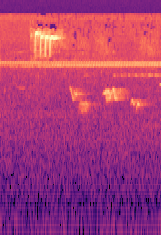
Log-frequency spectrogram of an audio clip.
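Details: Brown-headed cowbird giving a loud, squeaky high burst of thin notes, followed by softer down-slurred whistles lower in pitch, over a steady high insect drone.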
